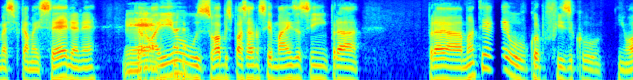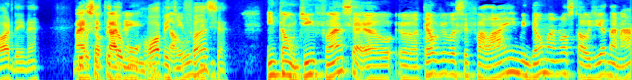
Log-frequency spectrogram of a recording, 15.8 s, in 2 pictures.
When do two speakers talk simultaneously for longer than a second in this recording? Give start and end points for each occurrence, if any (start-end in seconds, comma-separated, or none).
8.9-10.6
